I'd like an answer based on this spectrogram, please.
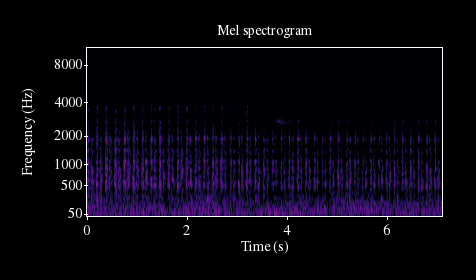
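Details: Chow Chow, a fluffy dog, on a very hot day with a big block of ice: steady rapid panting, fast regular breaths about three per second, soft and continuous with no other clear sounds.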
